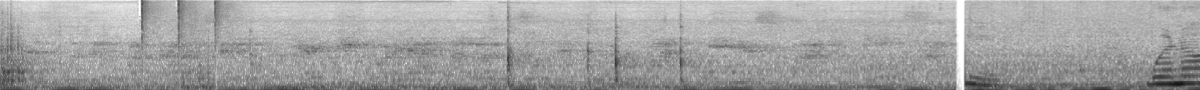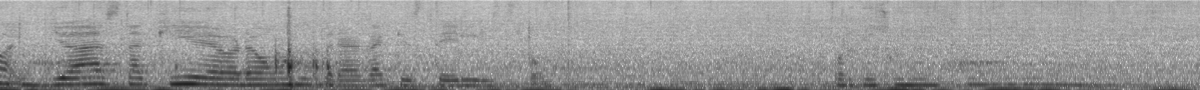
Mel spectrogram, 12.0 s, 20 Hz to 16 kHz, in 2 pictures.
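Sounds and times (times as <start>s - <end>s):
gas hob igniter clicks: 0.0s - 1.3s.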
